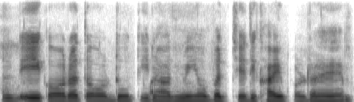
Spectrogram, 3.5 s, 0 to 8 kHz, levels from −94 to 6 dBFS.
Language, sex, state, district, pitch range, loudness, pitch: Hindi, female, Uttar Pradesh, Lalitpur, 165-180 Hz, -17 LUFS, 170 Hz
